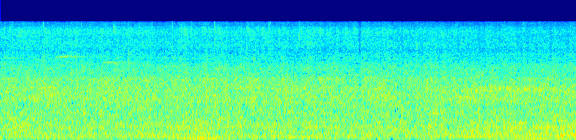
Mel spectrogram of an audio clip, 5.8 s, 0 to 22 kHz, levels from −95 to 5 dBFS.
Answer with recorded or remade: remade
